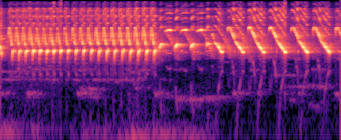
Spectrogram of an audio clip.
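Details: Canary song used as a master recording: a fast, even buzzy trill gives way to a sequence of quick descending whistled slurs.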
